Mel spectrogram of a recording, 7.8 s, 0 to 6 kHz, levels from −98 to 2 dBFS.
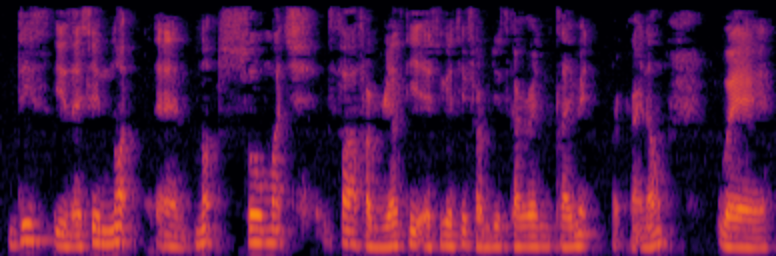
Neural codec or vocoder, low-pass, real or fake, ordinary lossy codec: none; 5.4 kHz; real; MP3, 32 kbps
